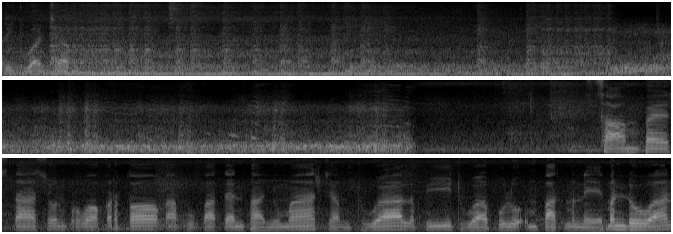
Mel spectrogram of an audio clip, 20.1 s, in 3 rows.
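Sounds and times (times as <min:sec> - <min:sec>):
low drone: 0:00.0 - 0:09.0
train rumble and rail noise: 0:00.0 - 0:20.0.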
